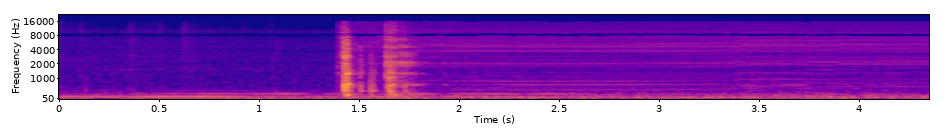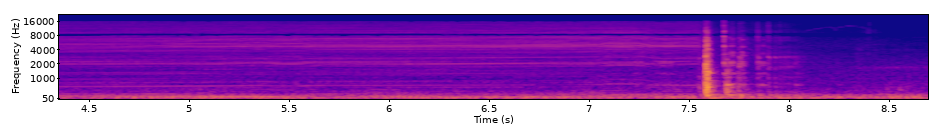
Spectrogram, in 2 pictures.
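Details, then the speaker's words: Volvo Penta SX-A power trim/tilt pump motor, cleaned and bench-run after smoking from burning off cleaner; smoke now gone, motor not hot, run in both directions. Click on, even electric hum at steady pitch about six seconds, click off; motor spins normally. "motor is spinning no no smoke anymore it's shaking like this because I'm going from one direction to the other kind of going up and down"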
